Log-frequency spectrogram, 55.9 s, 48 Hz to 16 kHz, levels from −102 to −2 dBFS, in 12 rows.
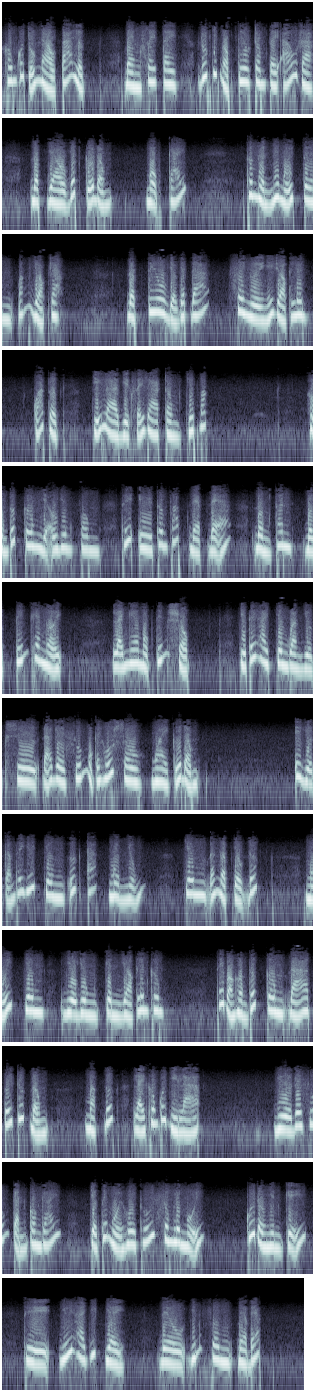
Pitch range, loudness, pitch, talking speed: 200-265 Hz, -19 LUFS, 225 Hz, 170 wpm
